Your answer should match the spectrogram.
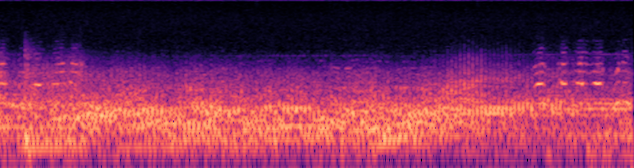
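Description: Military helicopter flying past, its rotor beating fast and steadily throughout, with a short repeated higher note heard briefly near the start and again near the end.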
